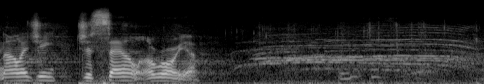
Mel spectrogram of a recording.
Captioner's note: applause and cheering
